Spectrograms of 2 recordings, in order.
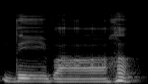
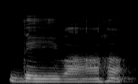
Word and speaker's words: देवाः: तो विसर्ग का विशेष रूप से ध्यान रखेंगे। देवाह यानी विसर्ग को छोड़ेंगे नहीं, कई नहीं तो कई बार देवा ऐसे करके छोड़ दिया जाता है। तो देवाह ऐसा बोलेंगे।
